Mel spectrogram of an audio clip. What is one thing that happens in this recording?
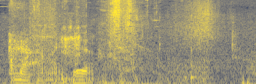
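An electronic whoosh sweeps past.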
